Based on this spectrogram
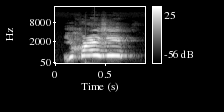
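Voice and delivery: incredulous. Real, not acted. Incredulous rant at the studio.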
